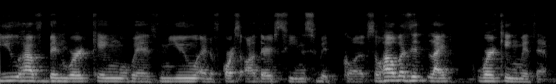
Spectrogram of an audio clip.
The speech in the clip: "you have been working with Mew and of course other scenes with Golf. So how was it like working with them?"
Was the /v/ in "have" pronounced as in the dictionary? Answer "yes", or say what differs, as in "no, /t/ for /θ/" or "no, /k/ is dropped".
yes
